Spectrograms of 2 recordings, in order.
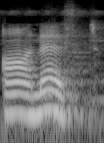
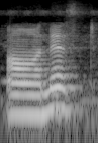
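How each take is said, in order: No difference in how they are said.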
